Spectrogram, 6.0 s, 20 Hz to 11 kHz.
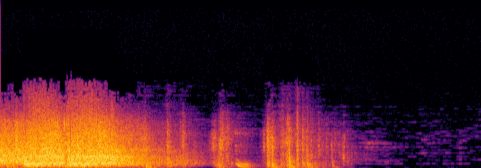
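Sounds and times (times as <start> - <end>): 
gunshots in a Western shootout: 0.0 - 4.4.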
